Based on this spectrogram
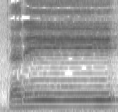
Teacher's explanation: وإذا وقف أمال الراء والهمزة معا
